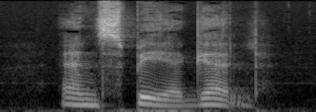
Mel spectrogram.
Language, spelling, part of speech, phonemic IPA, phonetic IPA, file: Swedish, spegel, noun, /ˈspeːˌɡɛl/, [ˈs̪peə̯ˌɡɛl̪], Sv-spegel.ogg
- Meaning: 1. a mirror; a smooth reflecting surface 2. something flat and smooth, resembling a mirror (e.g. the surface of a lake) 3. a mirror (something that reflects something)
